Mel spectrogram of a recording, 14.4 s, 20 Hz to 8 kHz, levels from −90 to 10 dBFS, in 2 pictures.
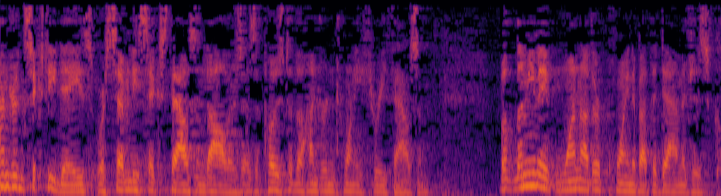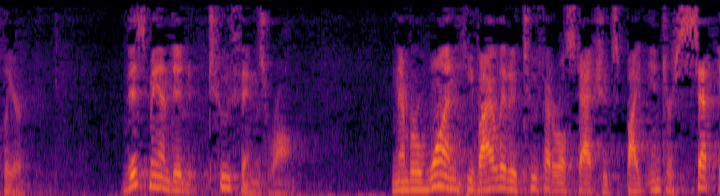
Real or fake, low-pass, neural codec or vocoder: fake; 7.2 kHz; vocoder, 44.1 kHz, 128 mel bands every 256 samples, BigVGAN v2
